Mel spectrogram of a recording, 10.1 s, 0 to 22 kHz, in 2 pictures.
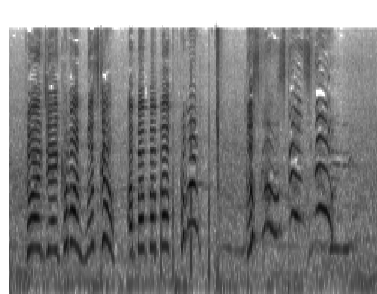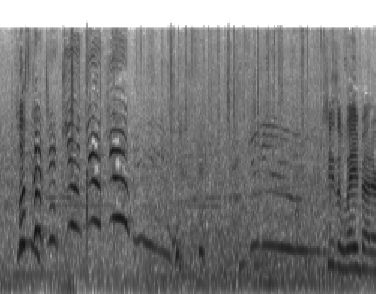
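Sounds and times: high-pitched excited cries: 1.8 - 4.7, 6.2 - 9.4.

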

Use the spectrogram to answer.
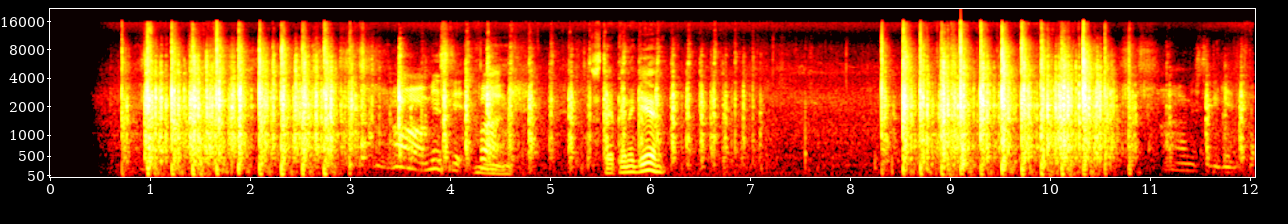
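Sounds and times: gloves punching reflex bag: 0.7 - 3.3, 8.3 - 11.1.

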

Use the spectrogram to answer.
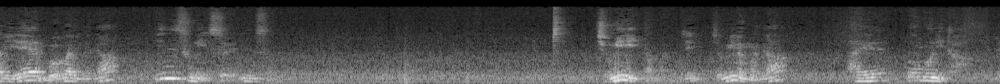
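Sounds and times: faint low hum: 0.0 - 10.0
recording noise hiss: 0.0 - 10.0.

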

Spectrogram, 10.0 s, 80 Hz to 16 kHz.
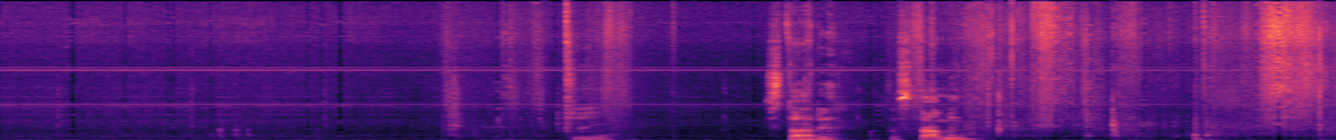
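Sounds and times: book pages rustling: 7.3 - 10.0.

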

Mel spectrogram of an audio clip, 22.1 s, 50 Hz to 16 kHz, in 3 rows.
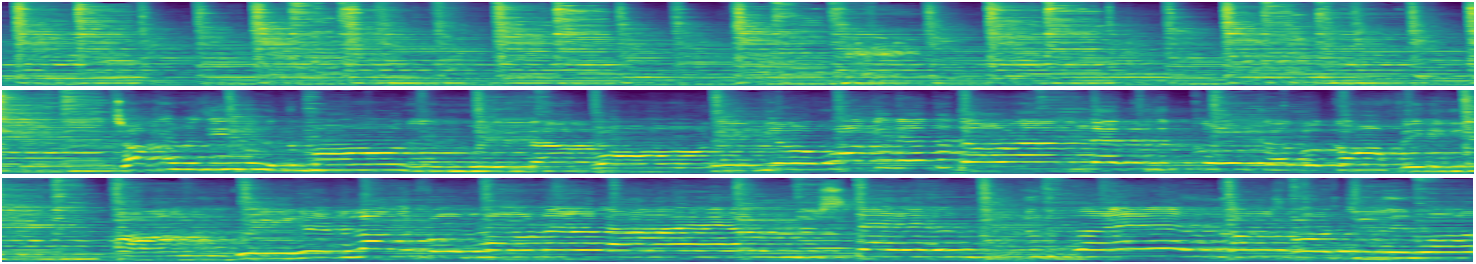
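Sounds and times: strummed acoustic guitar: 0.0 - 22.0
man singing: 7.8 - 22.0.

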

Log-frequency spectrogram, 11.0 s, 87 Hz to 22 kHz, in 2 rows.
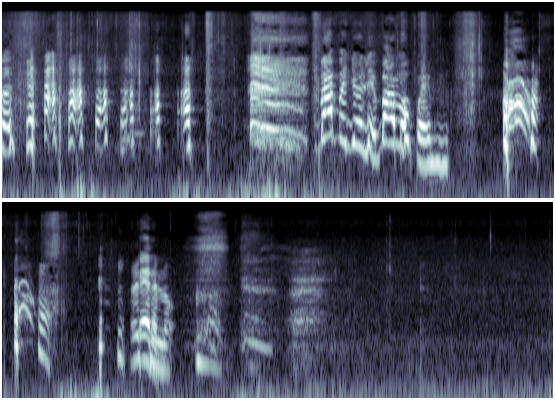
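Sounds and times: woman laughing: 0.0 - 3.1.

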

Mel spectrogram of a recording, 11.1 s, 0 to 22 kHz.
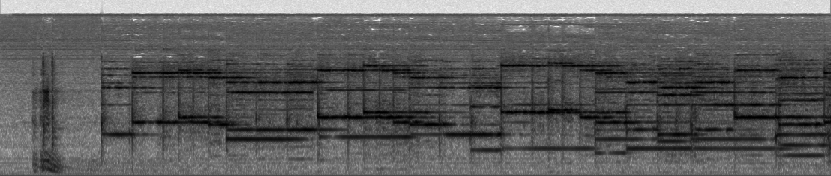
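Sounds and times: handbell chimes slow melody: 1.4 - 11.0.

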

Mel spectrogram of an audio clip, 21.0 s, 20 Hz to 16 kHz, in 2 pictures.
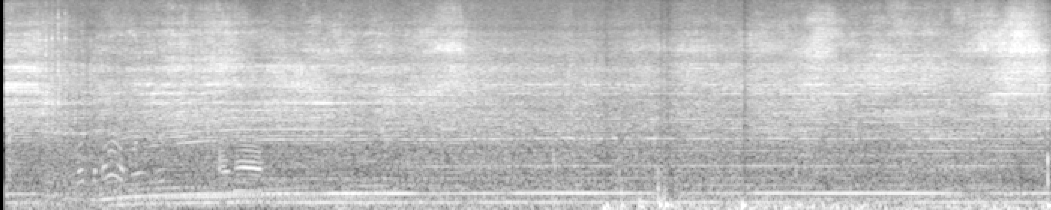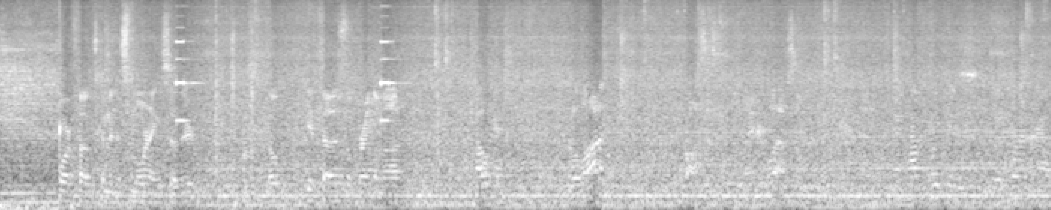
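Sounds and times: motor engine hum: 0.0 - 21.0
outdoor ambience: 0.1 - 21.0.

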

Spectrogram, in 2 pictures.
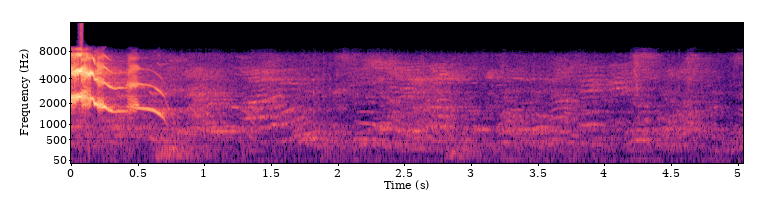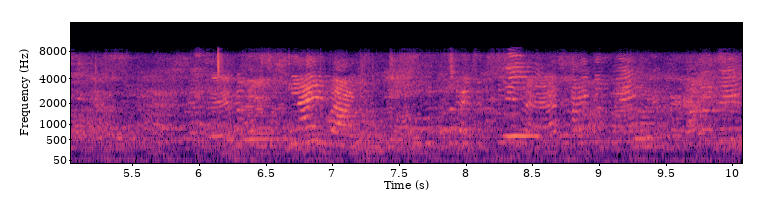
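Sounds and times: babble of children and people talking: 0.0 - 10.0.

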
